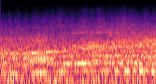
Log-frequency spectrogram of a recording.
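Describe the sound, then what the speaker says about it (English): A stock truck in an iRacing NASCAR Truck Series race at Daytona does burnouts, a continuous loud engine roar with tire squeal and skidding rasp held steady and close throughout. "Walker will do burnouts in his face"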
